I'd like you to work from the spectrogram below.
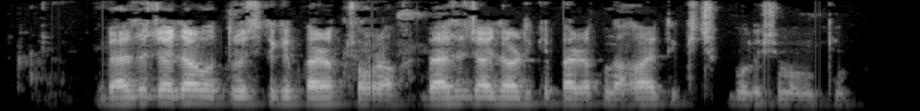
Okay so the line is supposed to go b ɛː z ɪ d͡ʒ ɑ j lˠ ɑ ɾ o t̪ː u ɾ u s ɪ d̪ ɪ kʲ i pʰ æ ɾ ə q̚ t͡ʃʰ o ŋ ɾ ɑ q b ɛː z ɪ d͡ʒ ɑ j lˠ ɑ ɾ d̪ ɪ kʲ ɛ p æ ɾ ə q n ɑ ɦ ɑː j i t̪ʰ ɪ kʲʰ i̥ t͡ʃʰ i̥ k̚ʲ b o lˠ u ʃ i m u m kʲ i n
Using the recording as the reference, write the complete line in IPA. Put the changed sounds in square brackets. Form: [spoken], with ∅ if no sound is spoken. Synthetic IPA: b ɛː z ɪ d͡ʒ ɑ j lˠ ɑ ɾ o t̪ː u ɾ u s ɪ d̪ ɪ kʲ i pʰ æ ɾ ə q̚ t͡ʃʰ o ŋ ɾ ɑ q b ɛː z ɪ d͡ʒ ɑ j lˠ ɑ ɾ d̪ ɪ kʲ [i] p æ ɾ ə q n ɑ ɦ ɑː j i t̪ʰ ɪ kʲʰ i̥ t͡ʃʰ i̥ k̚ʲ b o lˠ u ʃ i m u m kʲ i n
